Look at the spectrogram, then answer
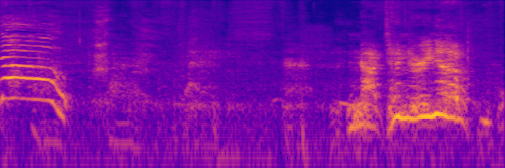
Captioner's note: intense sniffing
